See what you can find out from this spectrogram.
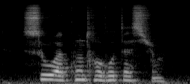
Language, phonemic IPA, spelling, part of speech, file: French, /ʁɔ.ta.sjɔ̃/, rotation, noun, LL-Q150 (fra)-rotation.wav
- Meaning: rotation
